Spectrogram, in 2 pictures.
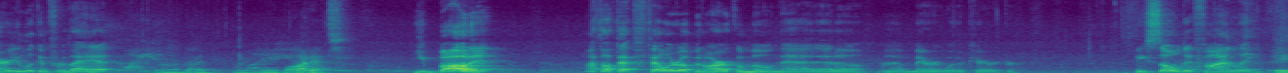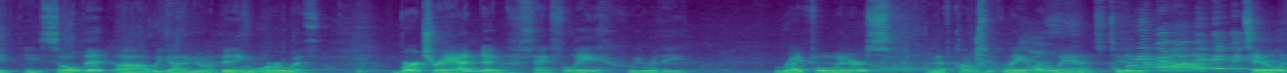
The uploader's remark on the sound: Live from CondoCon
